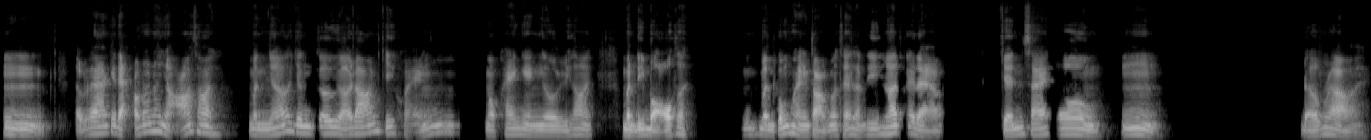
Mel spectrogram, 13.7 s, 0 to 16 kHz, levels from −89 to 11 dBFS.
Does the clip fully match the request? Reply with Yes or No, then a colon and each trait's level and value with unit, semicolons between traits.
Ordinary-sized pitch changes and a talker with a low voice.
Yes: average, 4.5 semitones; low, 115 Hz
